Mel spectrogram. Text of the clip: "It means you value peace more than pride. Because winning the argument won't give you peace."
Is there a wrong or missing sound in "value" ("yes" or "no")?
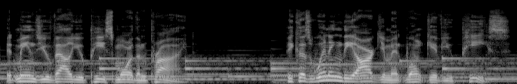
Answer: no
